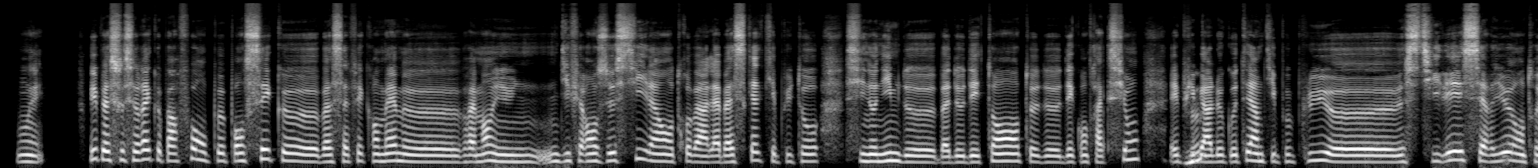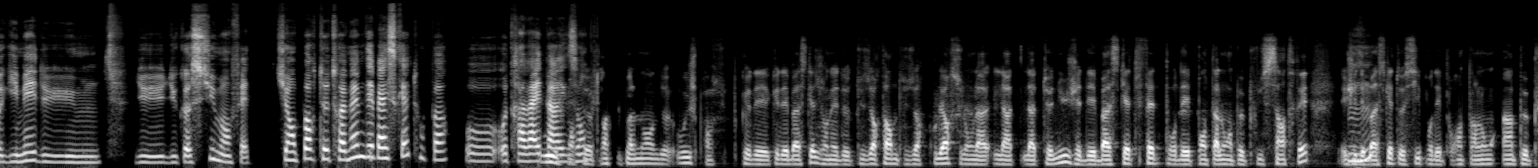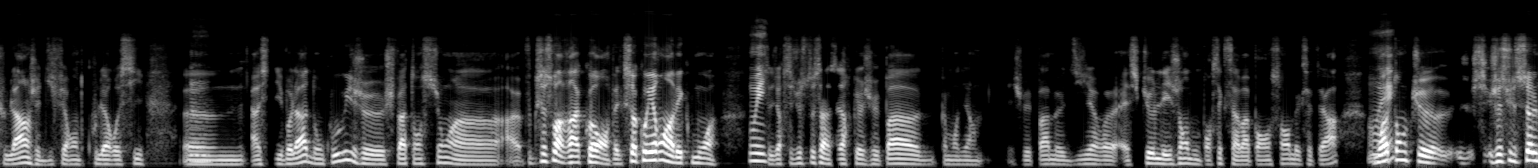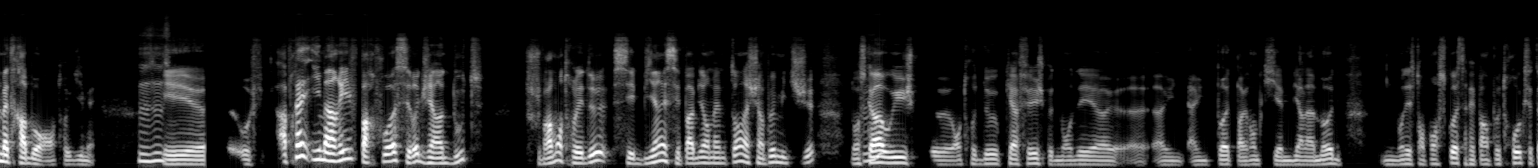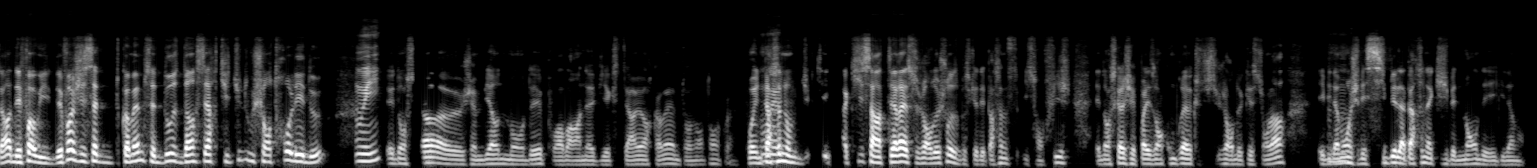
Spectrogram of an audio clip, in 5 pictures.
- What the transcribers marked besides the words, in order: "pantalons" said as "prantalons"
- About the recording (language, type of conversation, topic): French, podcast, Comment trouves-tu l’inspiration pour t’habiller chaque matin ?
